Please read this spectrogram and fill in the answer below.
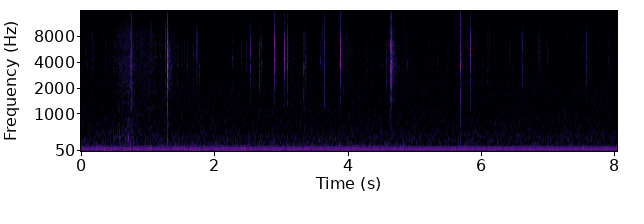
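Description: A hushed pause in a room: faint, irregular crackles from a wood fire in a fireplace over a low steady hum, the sharpest crack a little past halfway.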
